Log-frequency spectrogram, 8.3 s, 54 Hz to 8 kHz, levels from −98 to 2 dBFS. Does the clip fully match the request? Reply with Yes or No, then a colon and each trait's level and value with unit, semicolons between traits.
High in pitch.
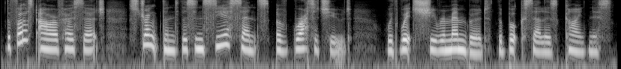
Yes: high, 225 Hz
